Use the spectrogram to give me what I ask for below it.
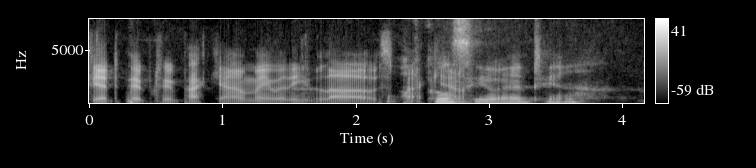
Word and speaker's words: Pacquiao: say it mate manny you don't say pacquiao it's uh it's pacquiao it's the pacman what's he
